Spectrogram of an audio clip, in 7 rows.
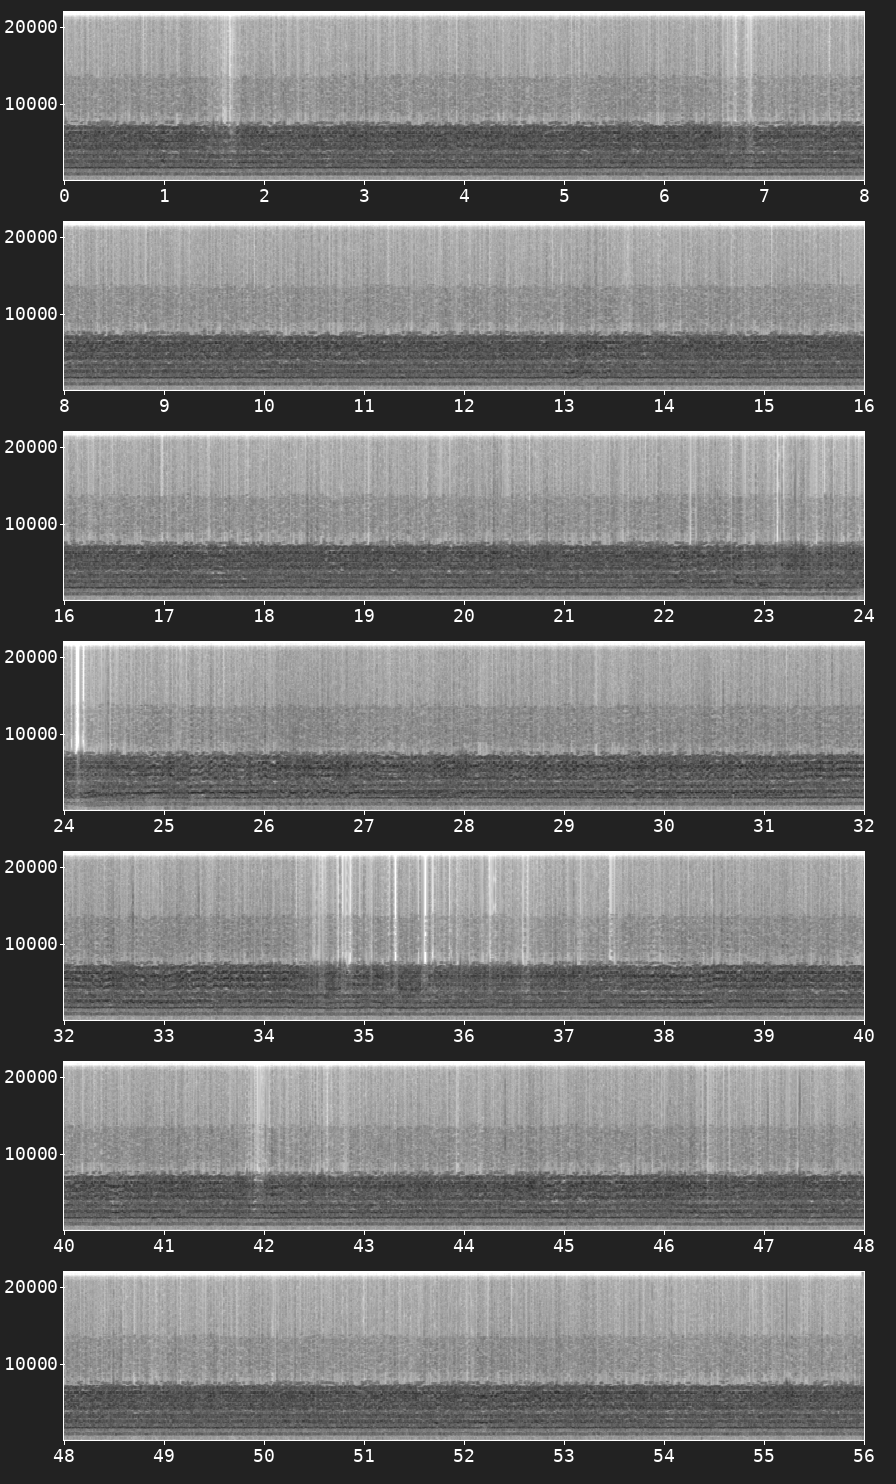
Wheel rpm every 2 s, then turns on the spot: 230, 230, 240, 230, 230, 230, 230, 230, 230, 230, 240, 220, 190, 210, 210, 210, 220, 230, 230, 230, 230, 230, 230, 230, 230, 230, 230, 230.
none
